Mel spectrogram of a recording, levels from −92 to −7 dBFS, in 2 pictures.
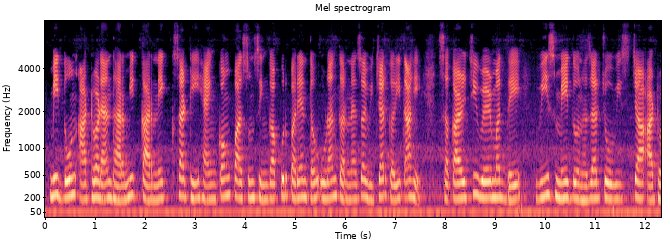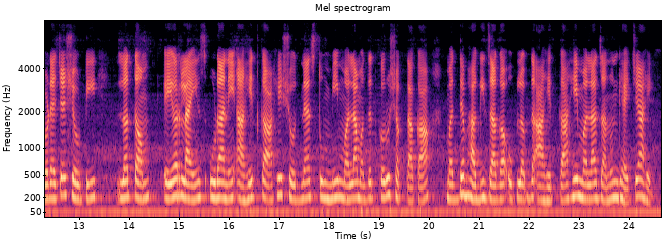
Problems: none marked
